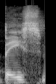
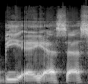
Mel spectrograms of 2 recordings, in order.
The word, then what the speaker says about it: Bass: Bass, Massachusetts. Uh, it's spelled B A S S, so I thought it was Bass, Massachusetts, and I thought Bass Mass was funny.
